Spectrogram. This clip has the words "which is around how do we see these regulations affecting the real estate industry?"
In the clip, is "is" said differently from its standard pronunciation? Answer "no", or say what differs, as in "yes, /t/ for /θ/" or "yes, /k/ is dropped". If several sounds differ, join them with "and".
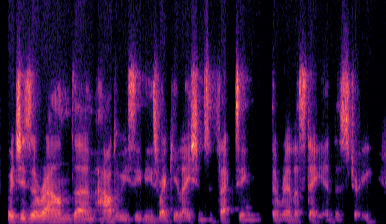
no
